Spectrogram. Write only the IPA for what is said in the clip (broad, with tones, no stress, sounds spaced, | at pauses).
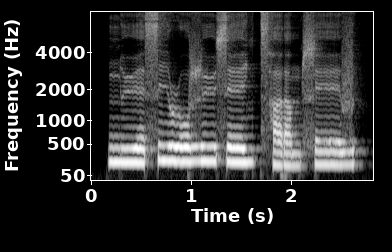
ɲ yː˨ e̯ s i˦ ɹ o˦ ɮ yː˦ s eː˦ ʎ t͡sʰ a˨ ɾ a˨ m ɬ eː˦ v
